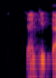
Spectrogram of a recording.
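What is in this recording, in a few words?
"jangkitan", Malay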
